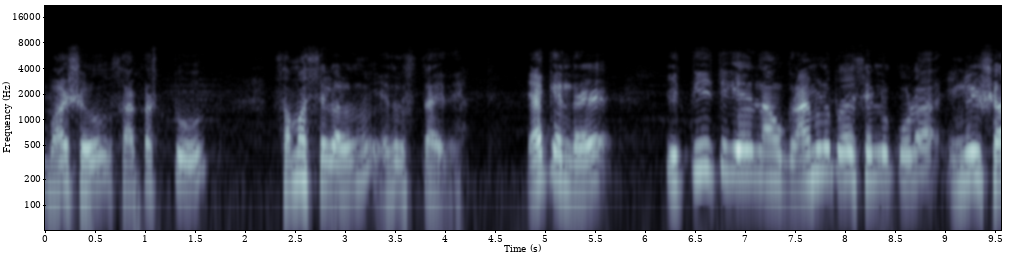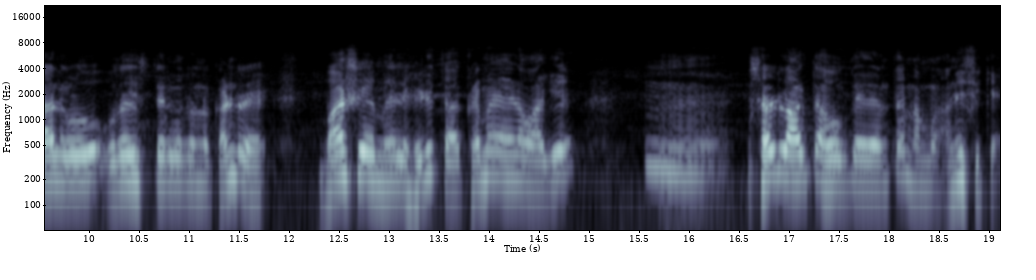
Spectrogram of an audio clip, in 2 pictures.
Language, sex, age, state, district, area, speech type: Kannada, male, 60+, Karnataka, Koppal, rural, spontaneous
